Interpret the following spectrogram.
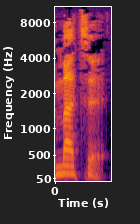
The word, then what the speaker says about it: mat: D'abord, c'est la carte qui s'appelle le mât ou le mat, M-A-T, hein, ça s'écrit.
